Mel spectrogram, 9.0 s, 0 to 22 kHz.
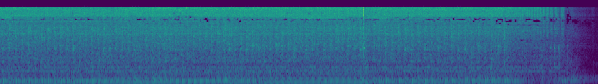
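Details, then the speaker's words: Long-stored Innocenti S Spyder fed from a fuel jug because the tank and line are clogged, just started on choke and starting fluid: lumpy, uneven idle around 220 pulses a minute, heavy low thump; runs rough, cause unclear. "final we have an engine that we can just start up obviously it could be running a lot better than it is right now but at least we have a good platform to work from now"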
